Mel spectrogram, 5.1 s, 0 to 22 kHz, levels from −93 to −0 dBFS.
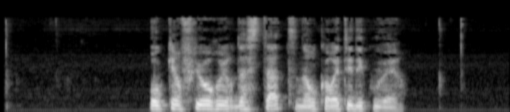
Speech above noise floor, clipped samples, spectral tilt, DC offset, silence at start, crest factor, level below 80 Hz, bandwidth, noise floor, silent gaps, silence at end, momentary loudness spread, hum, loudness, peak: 51 dB; under 0.1%; -6 dB/octave; under 0.1%; 1.5 s; 18 dB; -56 dBFS; 11.5 kHz; -67 dBFS; none; 1.1 s; 9 LU; none; -17 LUFS; 0 dBFS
